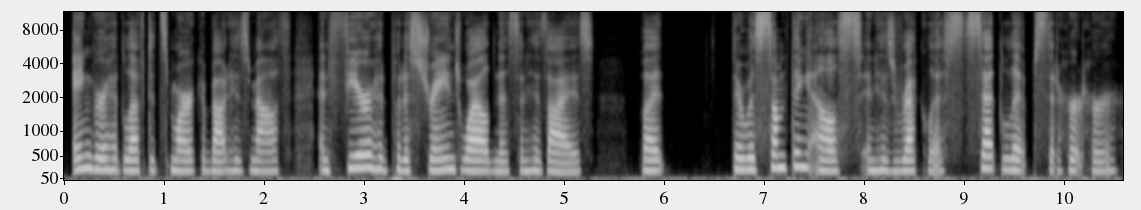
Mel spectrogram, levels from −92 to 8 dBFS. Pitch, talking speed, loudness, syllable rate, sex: 215 Hz, 165 wpm, -19 LUFS, 4.5 syllables/s, female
